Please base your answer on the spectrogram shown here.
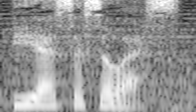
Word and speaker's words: Essos: According to the TV series official pronunciation guide developed for the cast and crew, Essos is pronounced Essos.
